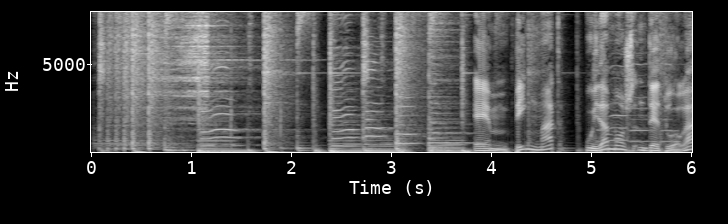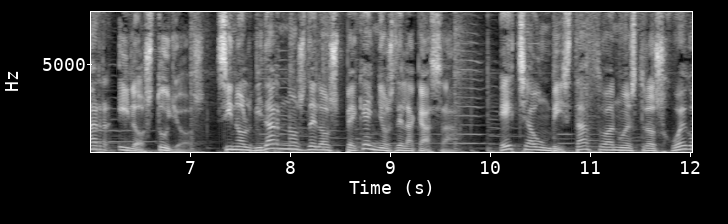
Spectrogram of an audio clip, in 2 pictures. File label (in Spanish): JUGUETES EDUCATIVOS ESPANOL; pinturas andalucia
